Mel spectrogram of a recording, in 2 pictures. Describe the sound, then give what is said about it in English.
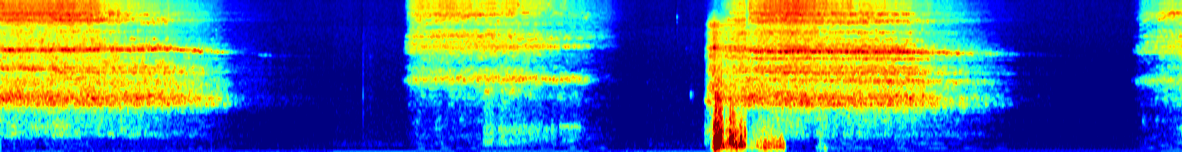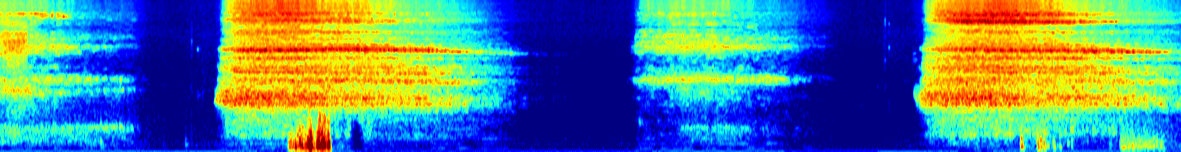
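Slow, deep breathwork, alternating inhales and exhales. Seven long, airy, hissing breaths are separated by short silences and stay fairly soft throughout. No voices are heard. “We'll breathe in and exhale.”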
